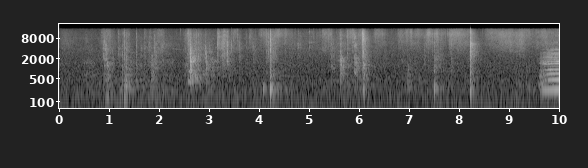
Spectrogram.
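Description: Hands handling a hardcover book: scattered, irregular soft rustles and taps as the pages are opened and the cover is turned over and felt.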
